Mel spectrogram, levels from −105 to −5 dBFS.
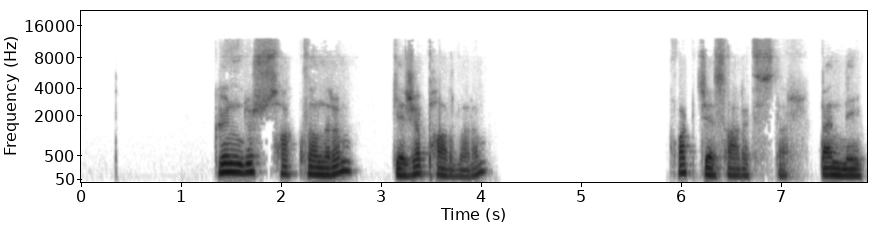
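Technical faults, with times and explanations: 4.15 to 5.91 s, long network dropout: The sound cuts out for about 1.76 s. Only a brief fading tail of the last sound is heard before near-total silence. When the audio returns, about a second of material is simply gone. The cause is likely a long gap in arriving packets. The receiver had nothing to play, so it stretched the last sound and then went quiet, and it resumed further on with roughly 0.7 s more delay.
5.99 to 6.65 s and 7.29 to 7.86 s, jitter buffer speed-up: In both stretches the speech runs faster while keeping its pitch. The first is mild, at 105 percent, with around 40 ms removed. The second is stronger, at 117 percent, with about 100 ms removed, and it sounds noticeably hurried. After the dropout, audio had piled up in the buffer. The receiver trimmed many short pitch-period pieces in a row to bring the delay back down.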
